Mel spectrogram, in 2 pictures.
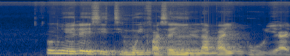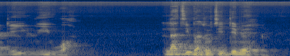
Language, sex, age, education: Yoruba, male, 30-45, tertiary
